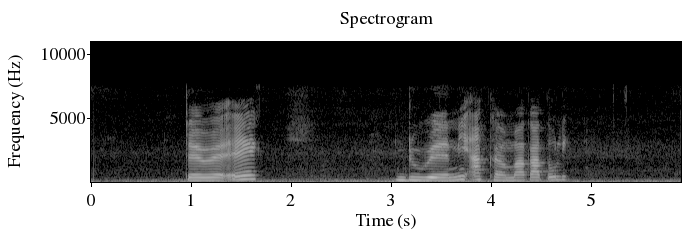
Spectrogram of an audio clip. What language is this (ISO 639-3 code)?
jav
